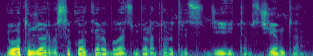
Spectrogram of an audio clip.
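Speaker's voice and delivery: usual speaking voice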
